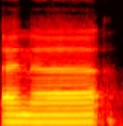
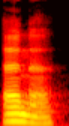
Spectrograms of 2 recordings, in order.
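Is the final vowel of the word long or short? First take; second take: long; short. First: The final vowel is drawn out long. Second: The final vowel is cut short. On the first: The speaker calls it wrong. "On ne va pas dire ana" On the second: The speaker calls it right. "ne se prononce pas avec une prolongation"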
